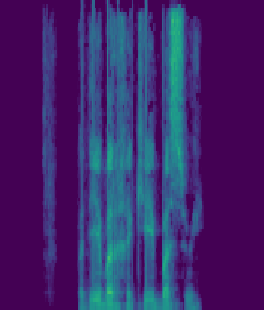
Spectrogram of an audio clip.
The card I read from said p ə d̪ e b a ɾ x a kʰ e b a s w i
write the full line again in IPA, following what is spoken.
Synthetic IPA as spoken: p ə d̪ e b a ɾ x a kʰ e b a s w i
